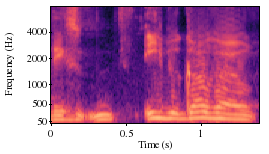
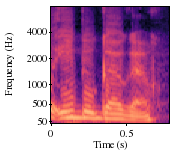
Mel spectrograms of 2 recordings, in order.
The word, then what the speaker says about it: Ebu Gogo: It's just phonetically spelled the same way. Ibu Gogo, EBU space Gogo.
